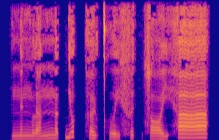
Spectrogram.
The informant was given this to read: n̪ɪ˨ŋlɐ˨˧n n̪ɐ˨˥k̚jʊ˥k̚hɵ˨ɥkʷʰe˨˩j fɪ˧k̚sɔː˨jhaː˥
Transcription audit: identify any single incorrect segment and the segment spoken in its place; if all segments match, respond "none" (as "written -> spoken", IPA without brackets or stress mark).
none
